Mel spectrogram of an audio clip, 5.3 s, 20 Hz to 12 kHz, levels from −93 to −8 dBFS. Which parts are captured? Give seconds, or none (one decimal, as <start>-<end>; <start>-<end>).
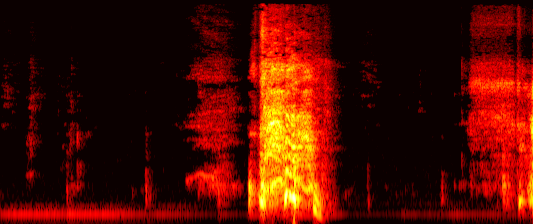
0.0-5.3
